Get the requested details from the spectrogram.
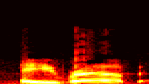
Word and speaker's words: Arab: And that's mostly co-teaching with Phyllis Light, this great herbalist from Arab, Alabama. They make up say that because for various reasons, not a southern accent. It's actually what the U.S. Post Office determined was the right way to pronounce it.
